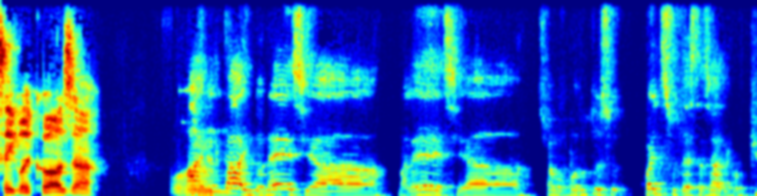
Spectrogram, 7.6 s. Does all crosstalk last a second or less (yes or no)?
yes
